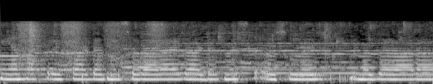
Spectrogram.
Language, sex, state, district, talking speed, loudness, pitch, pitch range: Hindi, female, Odisha, Khordha, 165 wpm, -12 LUFS, 235 Hz, 235-240 Hz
